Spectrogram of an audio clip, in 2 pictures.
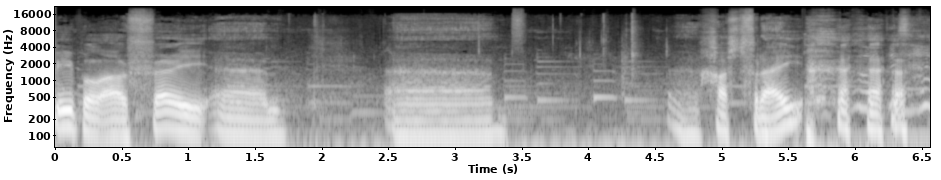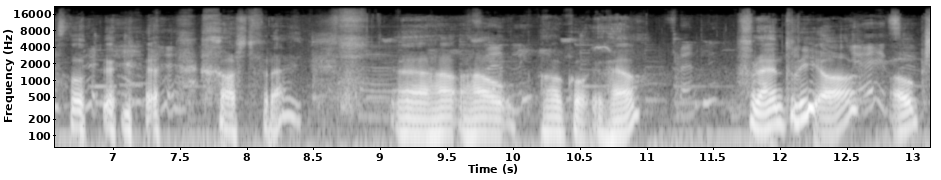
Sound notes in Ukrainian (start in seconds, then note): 2.5 щось нідерландською; 6.9 щось нідерландською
